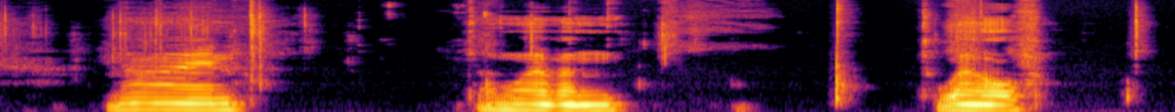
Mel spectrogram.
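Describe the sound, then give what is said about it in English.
A few sharp clacks of dice hitting a table come near the end, separate and brief, after three drawn-out wordless vocal sounds from a voice. “I don't have enough dice for this.”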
